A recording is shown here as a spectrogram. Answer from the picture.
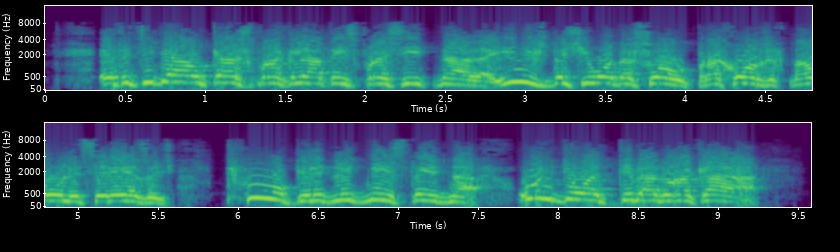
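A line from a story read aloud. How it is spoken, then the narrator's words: Woman's angry shouting. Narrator (Russian): гневно кричала женщина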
